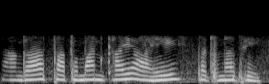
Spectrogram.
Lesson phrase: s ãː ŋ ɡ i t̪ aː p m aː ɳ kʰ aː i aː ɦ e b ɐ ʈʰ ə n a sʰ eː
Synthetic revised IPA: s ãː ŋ ɡ a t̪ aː p m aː n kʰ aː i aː ɦ e p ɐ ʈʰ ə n a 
